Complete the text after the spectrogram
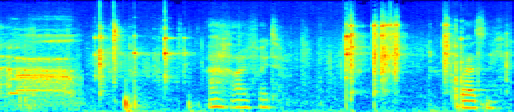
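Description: A spoon clinks against a china cup.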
